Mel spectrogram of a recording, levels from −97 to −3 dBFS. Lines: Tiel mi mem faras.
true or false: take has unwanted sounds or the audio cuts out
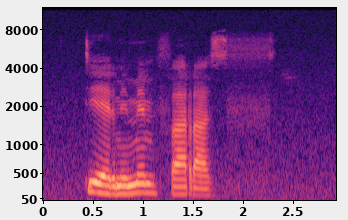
false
